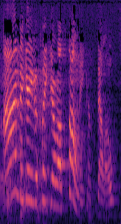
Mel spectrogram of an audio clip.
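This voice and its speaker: A woman's voice: very high-pitched, very animated, fast talker, pushed and bright, heavily acted. A woman playing a brash, bullying, starstruck girlfriend in an old radio comedy. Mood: bullying, threatening. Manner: brassy, mocking, threatening. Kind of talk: 1940s radio comedy acting. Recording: noisy old radio broadcast, studio audience.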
